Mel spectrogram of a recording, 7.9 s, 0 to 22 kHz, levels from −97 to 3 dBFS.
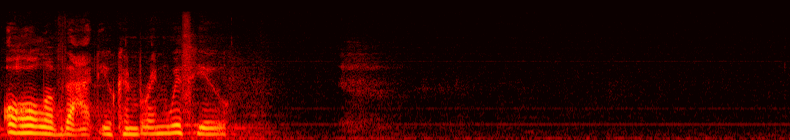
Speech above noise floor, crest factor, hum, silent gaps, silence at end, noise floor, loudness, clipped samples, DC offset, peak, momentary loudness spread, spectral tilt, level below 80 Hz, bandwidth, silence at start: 41 dB; 20 dB; none; none; 5.55 s; -76 dBFS; -36 LUFS; under 0.1%; under 0.1%; -22 dBFS; 11 LU; -7.5 dB/octave; -72 dBFS; 16 kHz; 0 s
